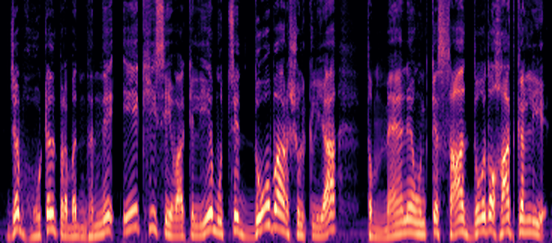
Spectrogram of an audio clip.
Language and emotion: Hindi, angry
